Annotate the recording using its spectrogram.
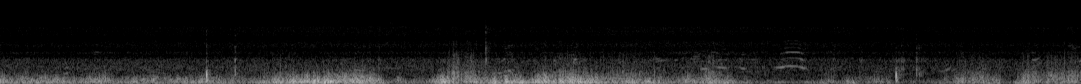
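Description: Wind noise on the microphone, swelling and easing in gusts, with faint distant voices calling across the field and two sharp clicks, one about two seconds in and one near the end.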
